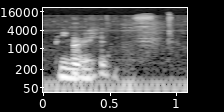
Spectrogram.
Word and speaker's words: Pebacon: Pi Bacon de son nom, bien évidemment. D'ailleurs, tu m'as donné un nom de Chris, je sais pas qui c'est. Donc, un peu bacon. Ça se prononce Pi. Pi Bacon.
